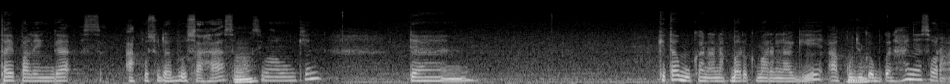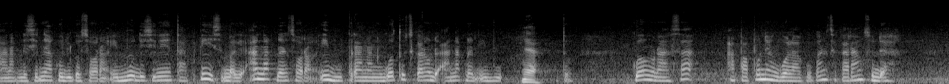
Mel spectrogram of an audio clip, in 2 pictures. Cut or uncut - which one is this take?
uncut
